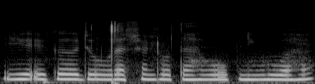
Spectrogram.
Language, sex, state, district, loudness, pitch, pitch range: Hindi, female, Punjab, Pathankot, -21 LUFS, 225 Hz, 225-235 Hz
